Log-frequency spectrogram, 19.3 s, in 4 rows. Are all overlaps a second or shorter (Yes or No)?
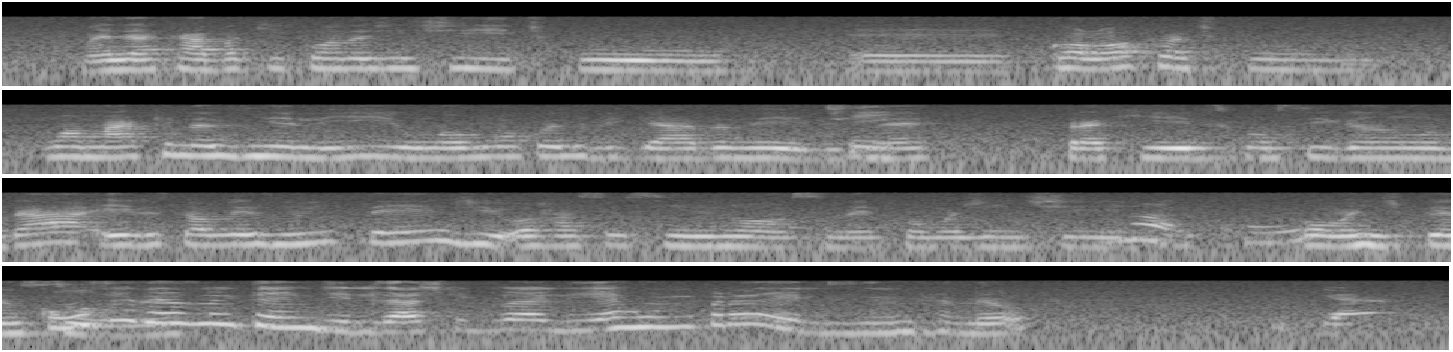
Yes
